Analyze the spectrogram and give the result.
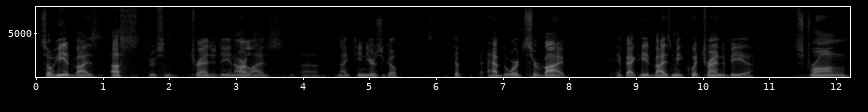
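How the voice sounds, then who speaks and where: A man's voice: low-pitched, a bit bright, no echo. A man hosting an interview on faith, talking earnestly and rambling with many fillers. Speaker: interview host.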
